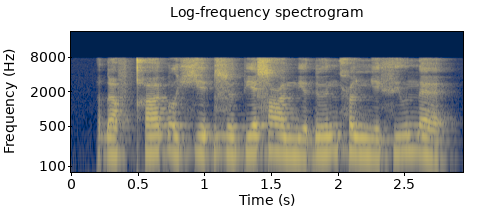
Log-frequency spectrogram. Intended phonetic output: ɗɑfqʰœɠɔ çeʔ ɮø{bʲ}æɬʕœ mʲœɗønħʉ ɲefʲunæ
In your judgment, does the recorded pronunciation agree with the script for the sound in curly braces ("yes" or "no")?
no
